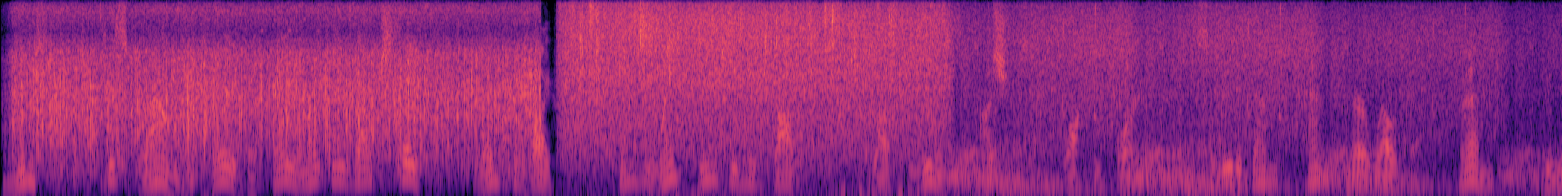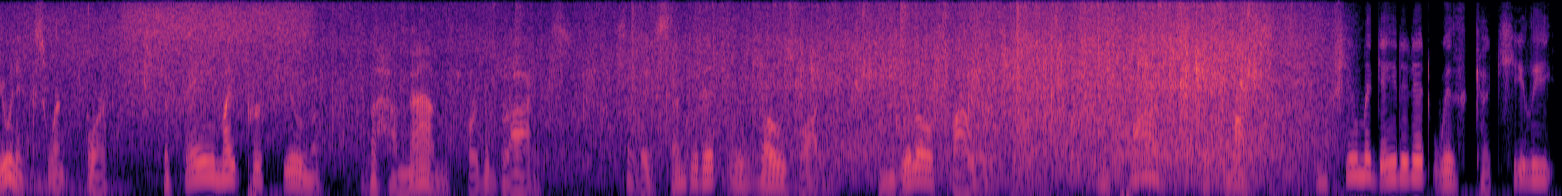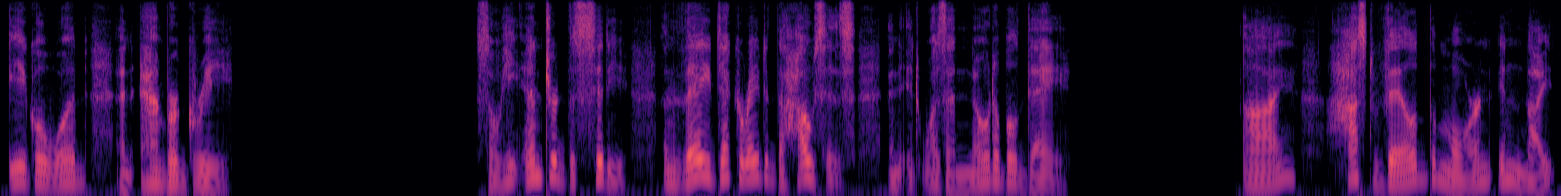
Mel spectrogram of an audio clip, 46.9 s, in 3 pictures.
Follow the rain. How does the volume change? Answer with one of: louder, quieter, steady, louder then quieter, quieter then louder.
quieter then louder.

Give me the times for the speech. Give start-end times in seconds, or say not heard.
0.0-33.5, 36.0-41.9, 43.6-46.8.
